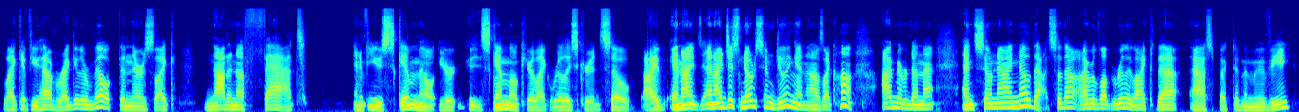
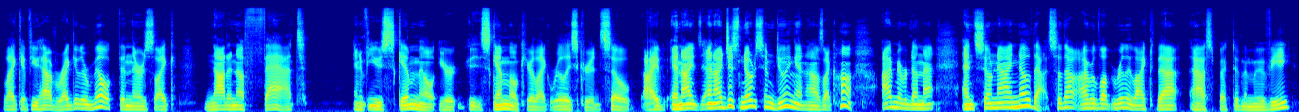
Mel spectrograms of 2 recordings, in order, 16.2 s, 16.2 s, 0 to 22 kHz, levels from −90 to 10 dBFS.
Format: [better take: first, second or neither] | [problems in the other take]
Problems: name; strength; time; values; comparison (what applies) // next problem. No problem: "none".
second | garbled, watery; slightly; nothing above 16 kHz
